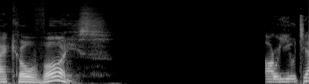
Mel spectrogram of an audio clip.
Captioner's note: pause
